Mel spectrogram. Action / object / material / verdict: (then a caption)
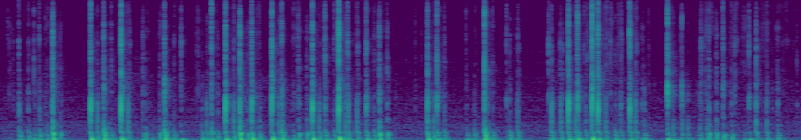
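tap / laptop keyboard with low-profile plastic keys / plastic / none. Fingertips of both hands type on the low-profile black plastic keys of a space-grey aluminium laptop. Quick runs of soft, dull clicking taps with a low thud to each keystroke come in bursts, separated by brief pauses.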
